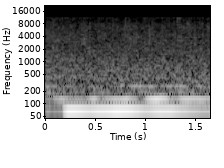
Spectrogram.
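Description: rain falling

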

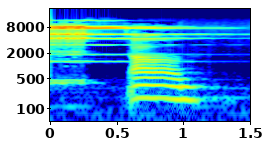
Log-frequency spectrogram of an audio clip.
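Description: telephone bell ringing

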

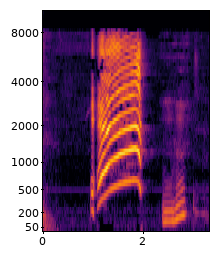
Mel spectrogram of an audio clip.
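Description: sheep bleating

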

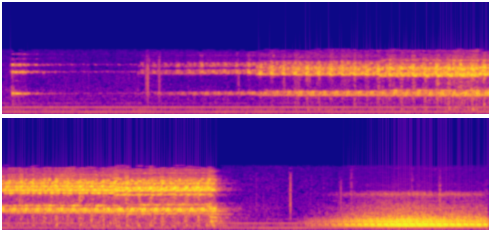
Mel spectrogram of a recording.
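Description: car driving at night

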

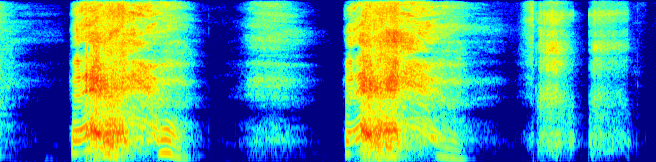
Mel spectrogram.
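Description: sneeze

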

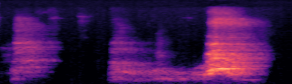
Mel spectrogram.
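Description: dog barking

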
